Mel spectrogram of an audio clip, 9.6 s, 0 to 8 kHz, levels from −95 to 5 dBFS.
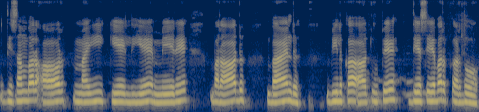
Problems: none marked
